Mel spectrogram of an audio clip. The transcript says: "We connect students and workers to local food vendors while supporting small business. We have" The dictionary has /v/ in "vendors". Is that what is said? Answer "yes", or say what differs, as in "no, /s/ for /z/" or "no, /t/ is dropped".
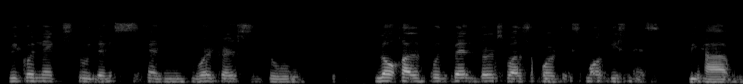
no, /b/ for /v/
